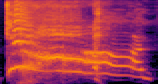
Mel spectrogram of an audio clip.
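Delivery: very high, strangled cry of pain; hammed-up agonized wail; pained yell. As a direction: imitate a man hit hard in the chest. Imitating the man he nailed.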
